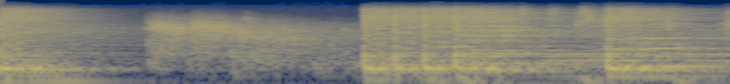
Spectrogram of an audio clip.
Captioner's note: gun firing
